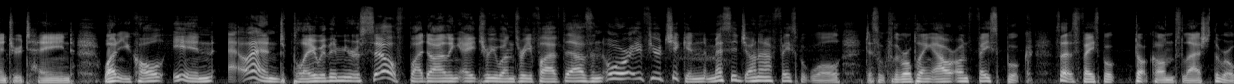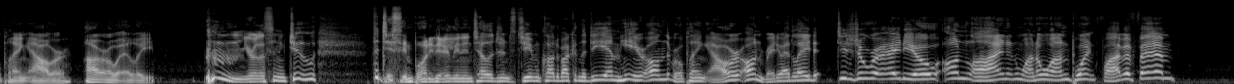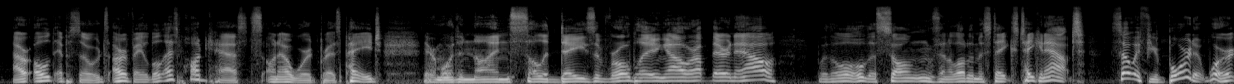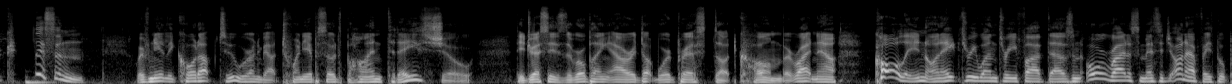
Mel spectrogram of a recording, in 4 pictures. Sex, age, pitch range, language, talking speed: male, 30-49, 115-170 Hz, English, 180 wpm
